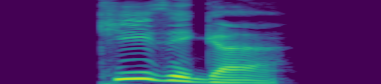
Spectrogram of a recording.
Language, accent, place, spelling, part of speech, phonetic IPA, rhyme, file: German, Germany, Berlin, kiesiger, adjective, [ˈkiːzɪɡɐ], -iːzɪɡɐ, De-kiesiger.ogg
- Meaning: 1. comparative degree of kiesig 2. inflection of kiesig: strong/mixed nominative masculine singular 3. inflection of kiesig: strong genitive/dative feminine singular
